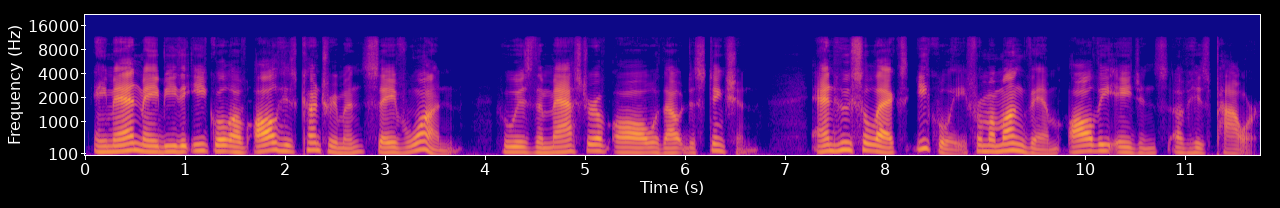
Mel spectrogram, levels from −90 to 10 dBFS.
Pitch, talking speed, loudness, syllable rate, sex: 155 Hz, 170 wpm, -19 LUFS, 4.5 syllables/s, male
